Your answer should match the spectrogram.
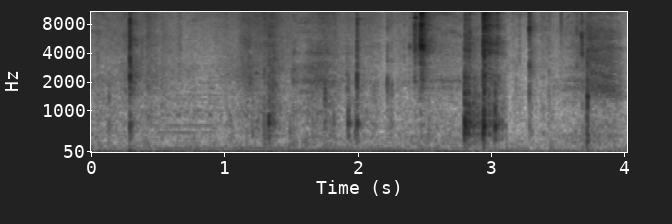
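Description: Steel wrenches clinking and clicking against a brass radiator valve's union nut as the nut is worked loose, a few separate sharp metallic clicks.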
